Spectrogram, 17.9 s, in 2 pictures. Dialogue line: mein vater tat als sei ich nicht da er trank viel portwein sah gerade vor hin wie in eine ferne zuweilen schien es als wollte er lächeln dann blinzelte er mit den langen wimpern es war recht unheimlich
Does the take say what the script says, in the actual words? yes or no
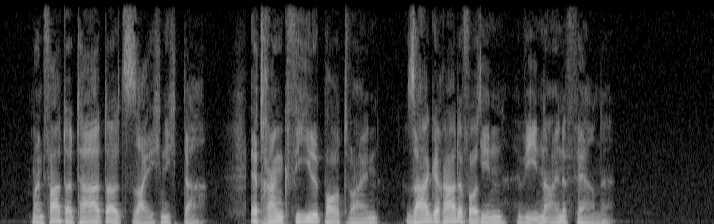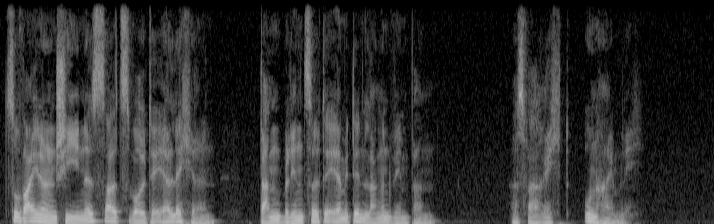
yes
